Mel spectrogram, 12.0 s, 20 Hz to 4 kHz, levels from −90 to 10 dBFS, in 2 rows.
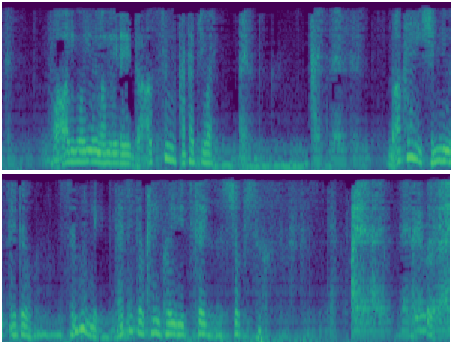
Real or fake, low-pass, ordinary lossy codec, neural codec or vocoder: fake; 3.6 kHz; MP3, 16 kbps; codec, 16 kHz, 0.5 kbps, FreqCodec, smaller model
